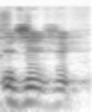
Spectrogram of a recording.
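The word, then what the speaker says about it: Žižek: There's a certain quote from Slavoj or Slavoj, I'm not sure how to pronounce it, as in Zizek. – Zizek, yeah.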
